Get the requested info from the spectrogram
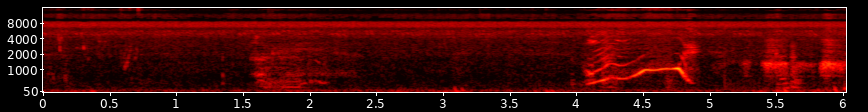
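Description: A woman's brief high squeal, rising in pitch about four seconds in, as she sinks into ice-cold water. The rest is quiet.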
